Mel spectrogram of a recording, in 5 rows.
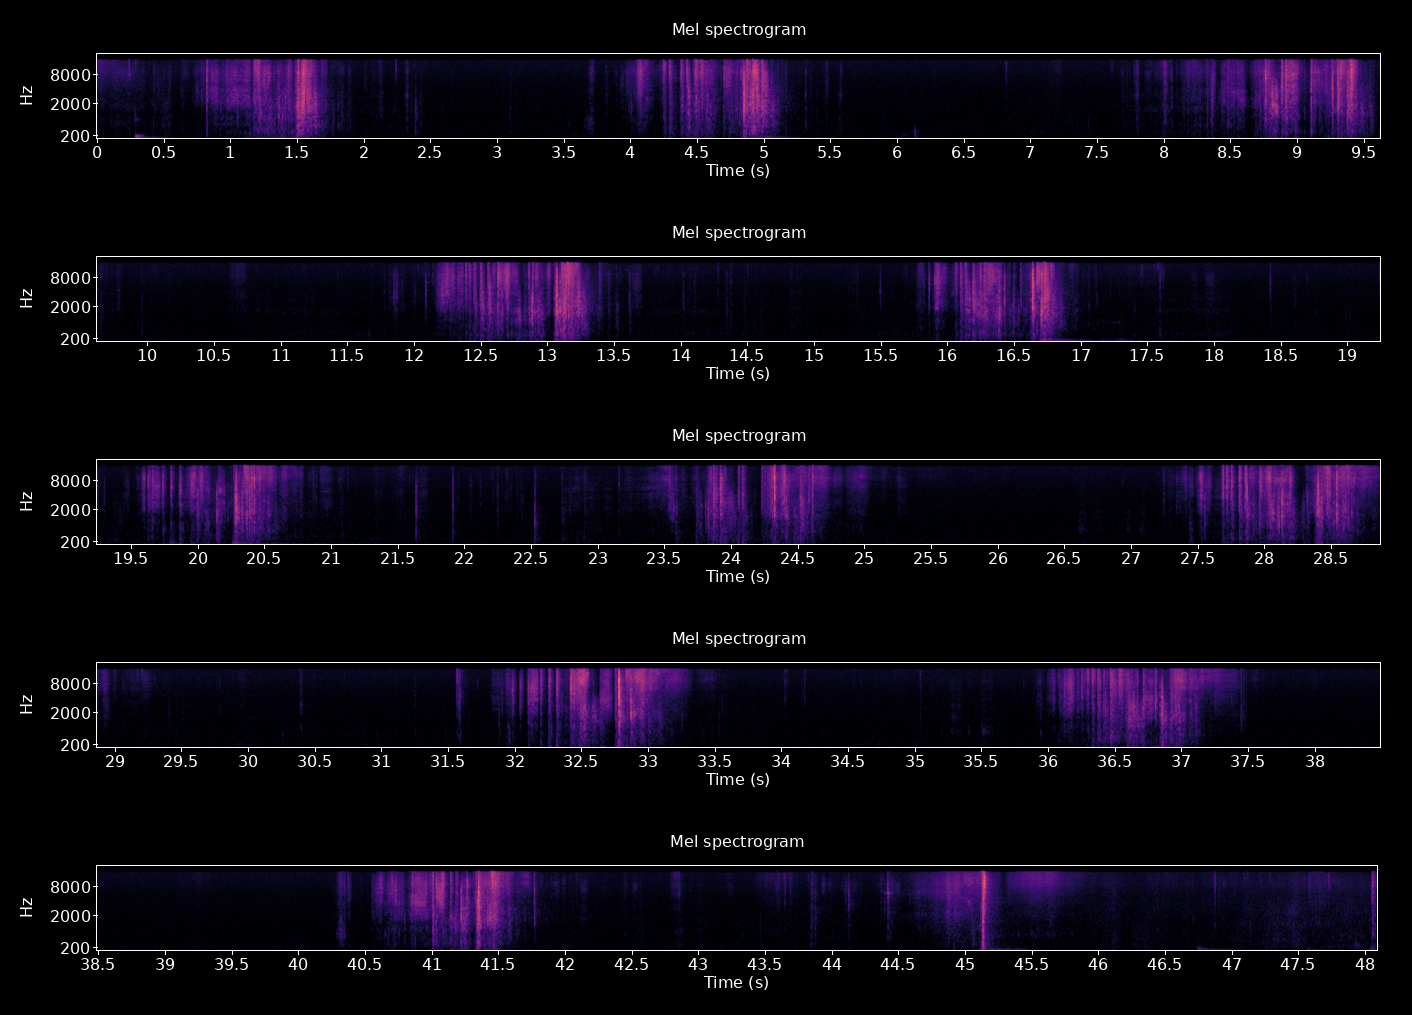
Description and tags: Pages Turning!
Pages of a book being flipped slowly. Recorded using an AKG Perception 120 in my home studio.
